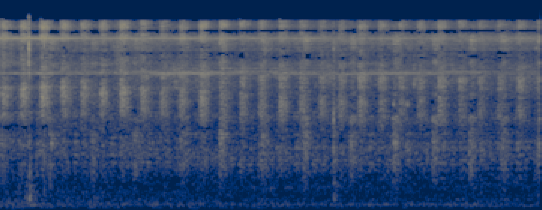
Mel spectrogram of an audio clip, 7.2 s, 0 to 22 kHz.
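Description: Nn3-scale model steam locomotive's sound decoder playing a steady exhaust chuff, about four to five hissing chuffs a second, through its tiny speaker, with an occasional light click.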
